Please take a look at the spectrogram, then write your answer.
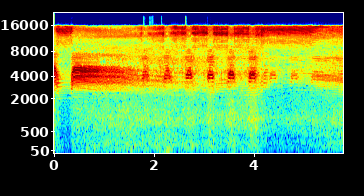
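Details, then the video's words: During a summer heatwave a cicada starts abruptly into a loud continuous shrill buzz, which then breaks into a series of pulsing throbs over a constant high hiss. "#폭염 #매미소리"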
